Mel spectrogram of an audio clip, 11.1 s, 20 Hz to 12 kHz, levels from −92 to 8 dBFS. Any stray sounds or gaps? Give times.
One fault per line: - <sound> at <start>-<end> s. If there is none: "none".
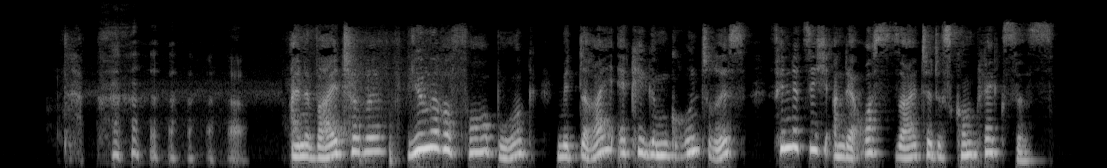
- laugh at 1.0-2.5 s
